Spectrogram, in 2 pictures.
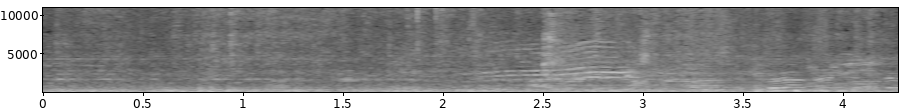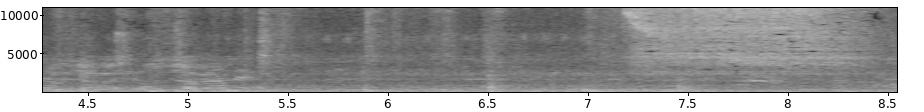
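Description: A train engine rumbles steadily nearby.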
